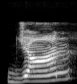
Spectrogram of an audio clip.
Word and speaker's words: John: let me contrast them John Yan John Yan John Yan okay you hear down difference s so that J sound has a little bit more friction J it's j it's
